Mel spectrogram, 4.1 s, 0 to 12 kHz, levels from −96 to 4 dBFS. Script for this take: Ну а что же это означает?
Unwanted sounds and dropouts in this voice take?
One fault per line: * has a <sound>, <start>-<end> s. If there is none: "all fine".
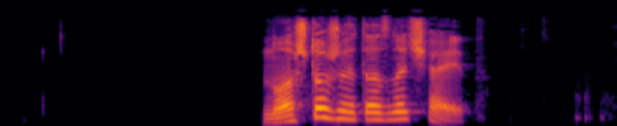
all fine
